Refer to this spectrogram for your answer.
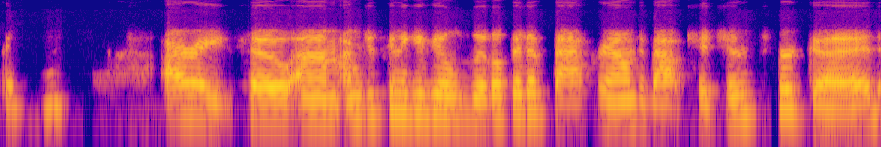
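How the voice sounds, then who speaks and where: A woman speaks with a fairly high pitch and lively intonation. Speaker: culinary training program staff. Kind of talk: webinar presentation. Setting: video call.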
